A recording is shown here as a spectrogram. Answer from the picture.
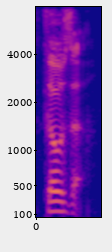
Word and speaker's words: Gose: It says Goza. Pronounced Goza.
